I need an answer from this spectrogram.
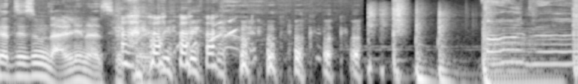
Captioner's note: laughs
